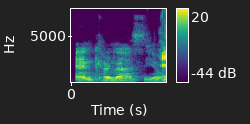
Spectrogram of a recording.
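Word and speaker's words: Encarnación: Encarnacion.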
